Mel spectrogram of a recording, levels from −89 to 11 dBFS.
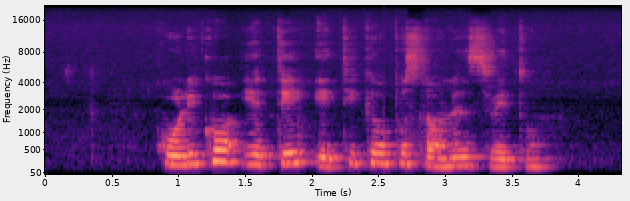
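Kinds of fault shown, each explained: Clock drift buffer slips: The two devices in the chain are likely running on separate clocks that disagree by around 150 parts per million, so the buffer between them slowly creeps until a handful of samples is dropped or repeated to bring it back in line. In this speech, that shows as four clicks spaced about 1.08 s apart between 0.37 s and 3.62 s, keeping a steady rhythm that has nothing to do with the talking.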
